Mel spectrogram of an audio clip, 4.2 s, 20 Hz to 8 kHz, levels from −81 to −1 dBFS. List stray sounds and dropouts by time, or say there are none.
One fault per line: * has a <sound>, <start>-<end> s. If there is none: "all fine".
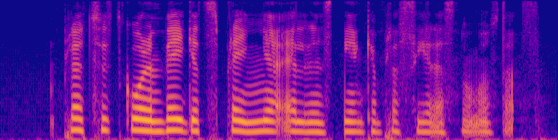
* has a dropout, 2.5-2.6 s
